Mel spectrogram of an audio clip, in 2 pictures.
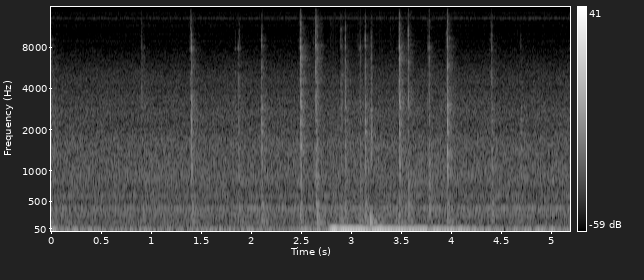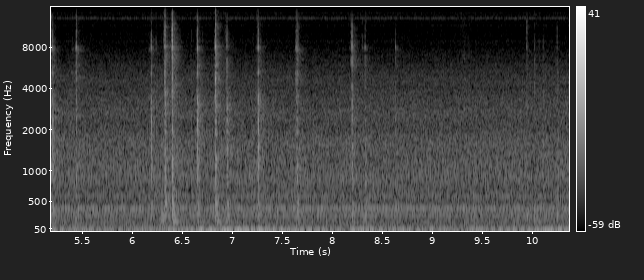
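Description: A computer fan hums softly and steadily.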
